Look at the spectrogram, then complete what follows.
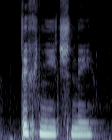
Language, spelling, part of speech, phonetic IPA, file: Ukrainian, технічний, adjective, [texˈnʲit͡ʃnei̯], Uk-технічний.ogg
- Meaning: technical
